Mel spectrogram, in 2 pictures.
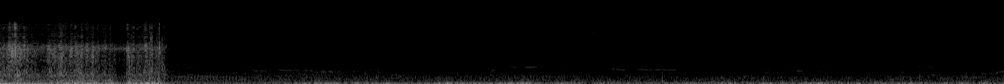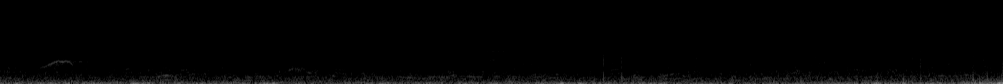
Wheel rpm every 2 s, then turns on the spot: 20, 0, 0, 0, 0, 0, 0, 0, 0, 0.
0-2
